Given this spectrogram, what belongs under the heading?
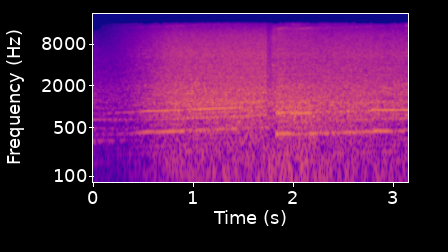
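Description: McLaren Senna engine in Forza Horizon 4, a loud, steady high-revving drone that holds nearly constant for about three seconds with a brief pitch shift near the middle, no voices over it.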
